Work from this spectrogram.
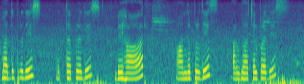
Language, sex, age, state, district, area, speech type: Hindi, female, 18-30, Madhya Pradesh, Indore, urban, spontaneous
